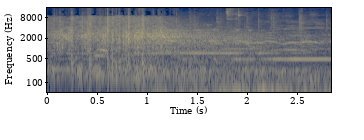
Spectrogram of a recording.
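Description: Tear gas launchers fired by Polish border forces at migrants on the Belarus–Poland border, at the edge of the EU, in a chaotic clash: a rapid scatter of sharp pops and bangs over a loud, continuous wash of crowd noise and shouting voices.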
